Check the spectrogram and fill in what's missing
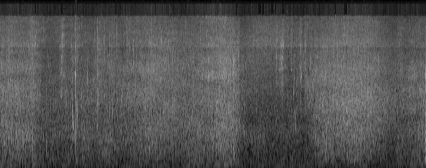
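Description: Waves wash ashore at a sea beach on the coast of Can Picafort, Mallorca, a steady surging wash that swells and recedes in slow broad cycles, close and continuous with no talk.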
